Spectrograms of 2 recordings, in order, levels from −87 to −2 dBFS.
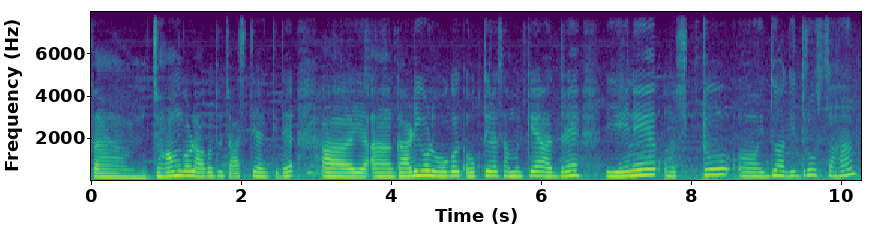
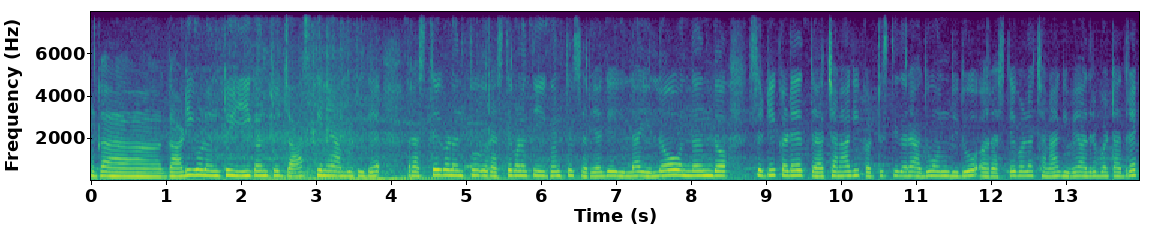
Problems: background sounds at intervals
